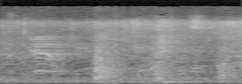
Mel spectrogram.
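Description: Thuds on a wrestling ring's canvas, the louder about a second in and a second one shortly after, with a short shout from the crowd early on. The hall's echo is audible.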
